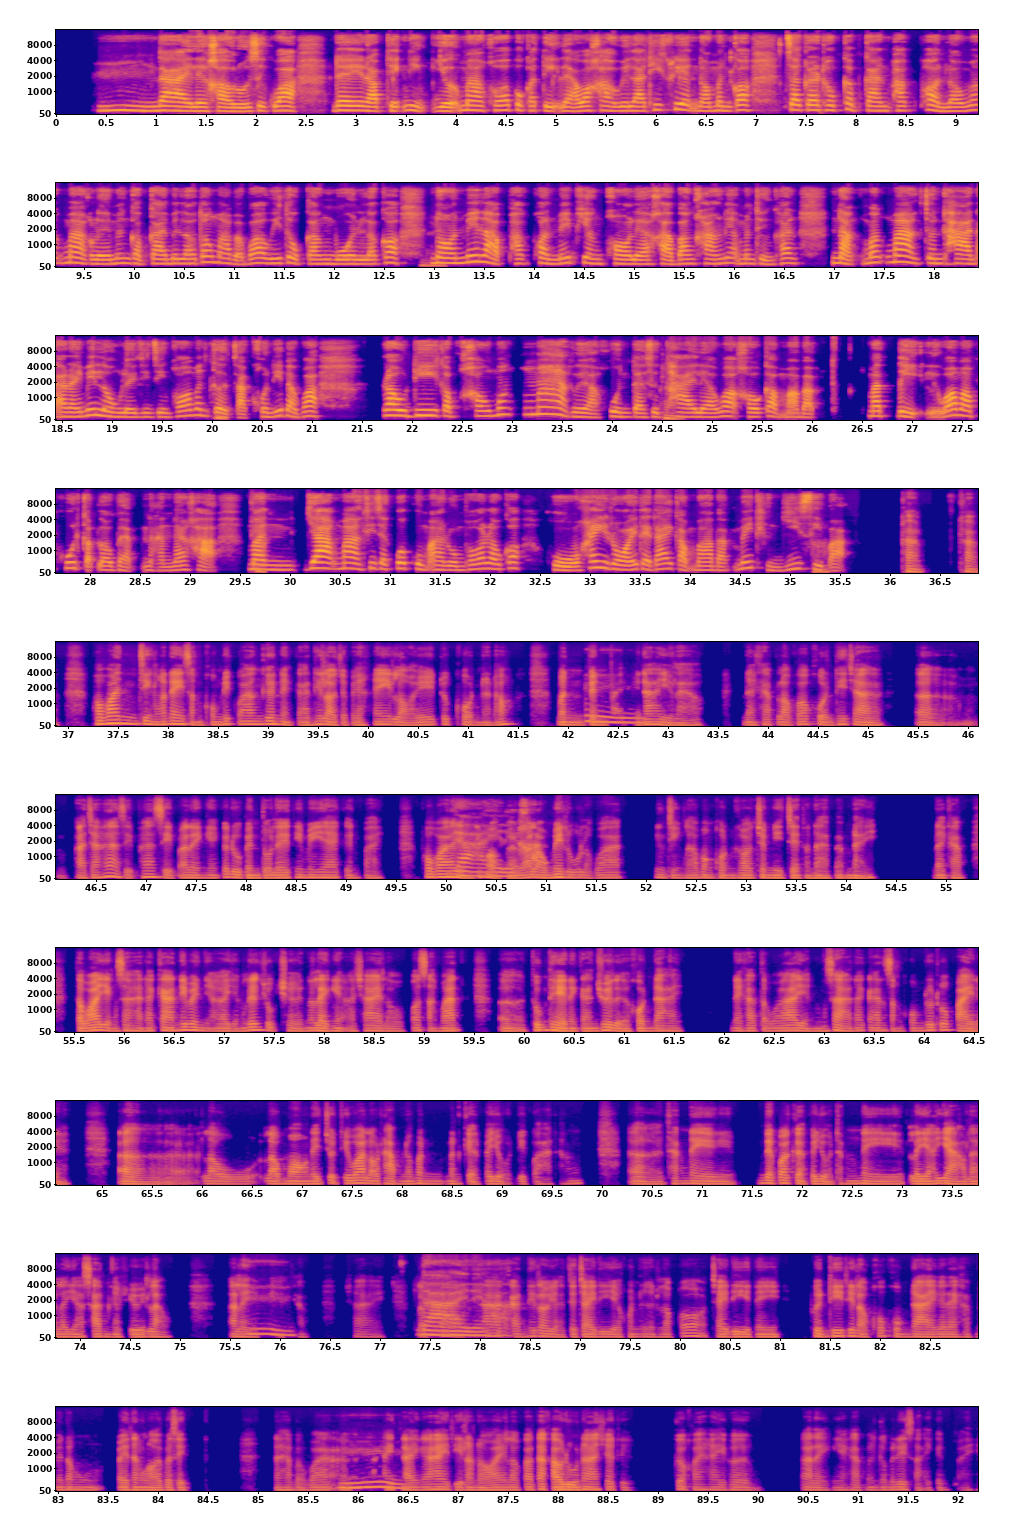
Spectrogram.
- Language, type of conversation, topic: Thai, advice, จะจัดการความวิตกกังวลหลังได้รับคำติชมอย่างไรดี?
- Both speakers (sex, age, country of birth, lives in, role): female, 20-24, Thailand, Thailand, user; male, 50-54, Thailand, Thailand, advisor
- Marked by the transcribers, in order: other background noise; tapping; stressed: "มาก ๆ"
